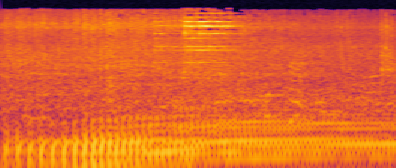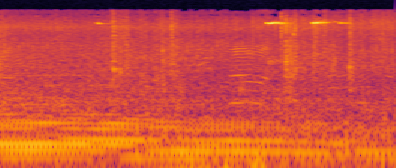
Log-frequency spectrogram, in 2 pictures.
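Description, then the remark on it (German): Motorcycle engines drone and rev steadily on red sand roads in Burkina Faso, a continuous low rumble with shifting pitch as bikes pass, with faint street babble. “Heute brausen auch die burkinischen Frauen selbstbewusst über die roten Sandpisten.”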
